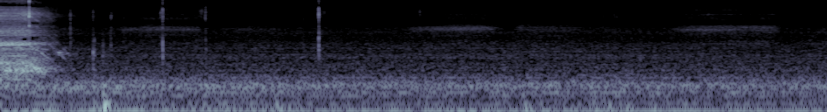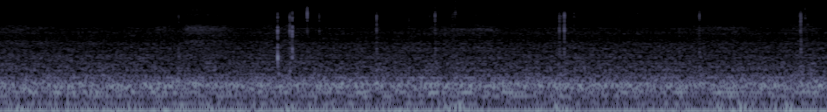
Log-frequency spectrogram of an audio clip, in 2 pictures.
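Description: A plastic pick scrapes and clicks along the edge of a phone.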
